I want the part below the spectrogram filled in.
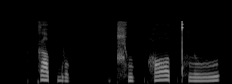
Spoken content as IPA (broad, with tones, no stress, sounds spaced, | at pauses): k a˥˩ p̚ b o˨˩ k̚ | t͡ɕʰ u˨˩ k̚ h ɔː˥˩ t̚ pʰ l uː˦˥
